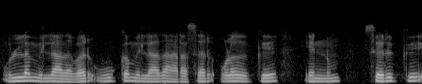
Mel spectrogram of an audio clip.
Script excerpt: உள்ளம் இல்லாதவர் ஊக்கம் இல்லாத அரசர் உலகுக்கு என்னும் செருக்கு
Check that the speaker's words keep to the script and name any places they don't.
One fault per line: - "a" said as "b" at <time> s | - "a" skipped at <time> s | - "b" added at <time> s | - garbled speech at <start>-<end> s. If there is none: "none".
none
